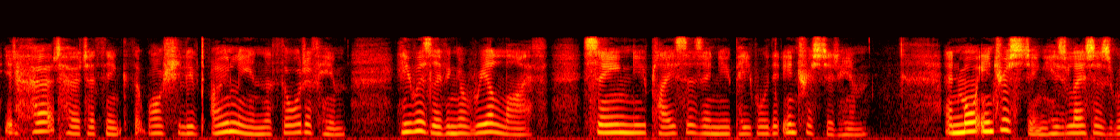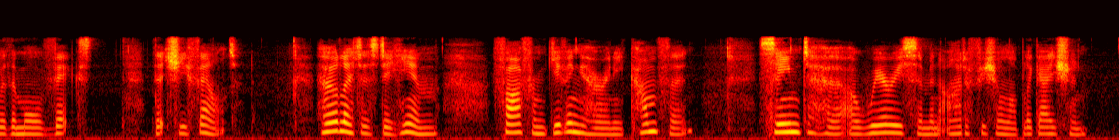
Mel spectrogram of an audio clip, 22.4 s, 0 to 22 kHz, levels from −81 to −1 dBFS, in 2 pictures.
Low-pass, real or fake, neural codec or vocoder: 7.2 kHz; real; none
